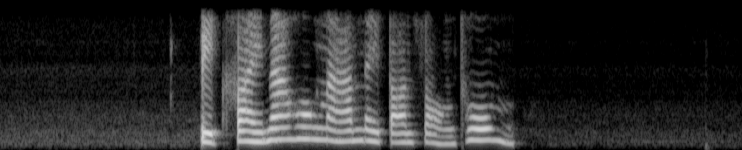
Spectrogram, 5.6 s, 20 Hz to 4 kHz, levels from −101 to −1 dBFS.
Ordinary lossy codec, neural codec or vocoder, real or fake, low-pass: none; vocoder, 44.1 kHz, 128 mel bands, Pupu-Vocoder; fake; 3.6 kHz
